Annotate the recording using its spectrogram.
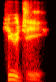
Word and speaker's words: Huger: There's a town and a street down here, spelled H-U-G-E-R, and I have been pronouncing it Huger, but that's how you stand out as not being a local, because the locals call that Hugie. – Wait, how they say Hugie and not Huger? – Then there's no R on it. It's huge E. For the locals, there's no R. Even though it's spelt with an R, they don't pronounce the R.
